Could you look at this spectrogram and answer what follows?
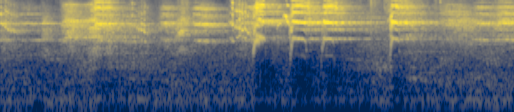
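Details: Green-cheeked parakeets released for the first time into an open aviary zone at a bird park in Kakegawa, Japan; harsh, scratchy squawks repeated in bursts, several birds calling over a steady low hum.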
